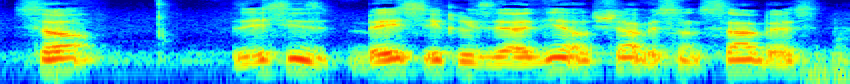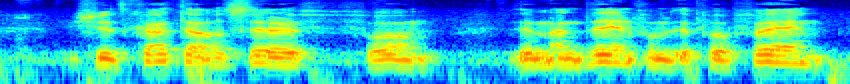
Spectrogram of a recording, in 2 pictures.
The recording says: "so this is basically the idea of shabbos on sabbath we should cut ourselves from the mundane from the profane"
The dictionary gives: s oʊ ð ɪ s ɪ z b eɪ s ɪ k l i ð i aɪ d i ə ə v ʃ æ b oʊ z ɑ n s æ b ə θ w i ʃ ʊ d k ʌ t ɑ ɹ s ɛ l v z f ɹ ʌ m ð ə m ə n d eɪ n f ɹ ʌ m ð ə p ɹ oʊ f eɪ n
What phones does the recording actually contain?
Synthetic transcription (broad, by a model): s oʊ ð ɪ s ɪ z b eɪ s ɪ k l i ð i aɪ d i ə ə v ʃ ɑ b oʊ s ɑ n s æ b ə s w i ʃ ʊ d k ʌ t ɑ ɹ s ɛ l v f ɹ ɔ m ð ə m ə n d eɪ n f ɹ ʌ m ð ə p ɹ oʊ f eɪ n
